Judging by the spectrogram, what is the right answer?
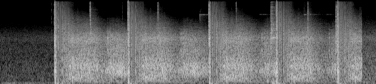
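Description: An Arex Rex Zero 1 CP pistol fires through a magazine: about eight sharp, loud shots at an uneven rhythm over a steady ringing background, close up, with no talk.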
